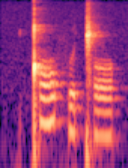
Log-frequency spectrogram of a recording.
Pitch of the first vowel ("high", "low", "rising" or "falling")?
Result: rising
